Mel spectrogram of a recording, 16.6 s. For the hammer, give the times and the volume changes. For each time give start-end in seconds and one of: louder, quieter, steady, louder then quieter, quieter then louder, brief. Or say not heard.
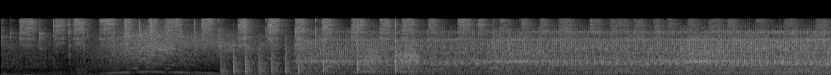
1.1-8.4 louder.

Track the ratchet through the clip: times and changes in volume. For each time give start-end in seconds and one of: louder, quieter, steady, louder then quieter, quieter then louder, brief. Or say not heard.
not heard.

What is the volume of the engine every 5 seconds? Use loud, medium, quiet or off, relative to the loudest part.
quiet, medium, loud, loud.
